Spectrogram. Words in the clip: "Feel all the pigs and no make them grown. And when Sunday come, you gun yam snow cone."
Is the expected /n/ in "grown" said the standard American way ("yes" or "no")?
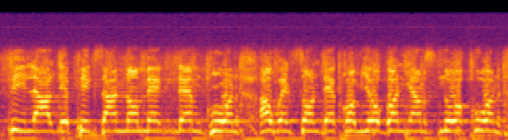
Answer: yes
